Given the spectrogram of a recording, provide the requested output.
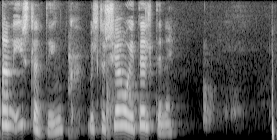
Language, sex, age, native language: Icelandic, female, 50-59, Icelandic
